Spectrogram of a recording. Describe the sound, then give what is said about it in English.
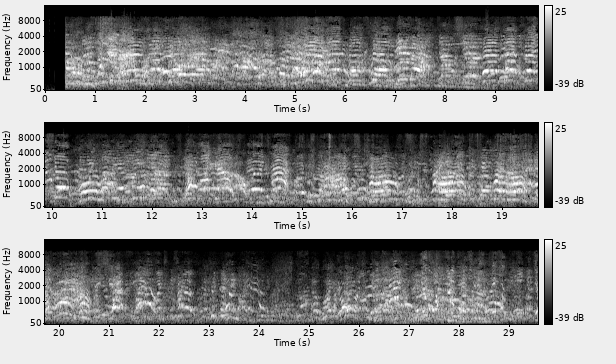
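A loud crowd of protesters shouting at an invited speaker on the University of Missouri-Kansas City campus, many overlapping voices forming a dense, unbroken roar of yelling and chatter that holds steady for about half a minute. “At least the University of Missouri-Kansas City apologized for the physical assault and relentless shouting I endured last night as an invited speaker on campus.”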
